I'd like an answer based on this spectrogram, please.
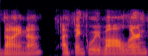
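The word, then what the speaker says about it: Daina: the chat as well the d-a-i-n-a is not dana it's pronounced dinah i think we've all learned today that pronouncing names is not my strong suit and how wonderful that it's dyna like you know alice's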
